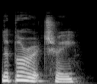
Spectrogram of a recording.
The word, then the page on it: laboratory: British English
